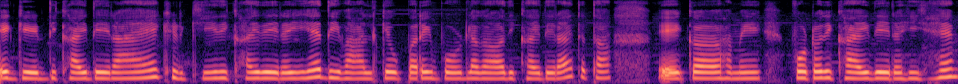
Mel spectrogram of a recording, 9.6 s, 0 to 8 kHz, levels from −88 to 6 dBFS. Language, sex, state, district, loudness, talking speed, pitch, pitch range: Hindi, female, Uttar Pradesh, Hamirpur, -17 LUFS, 190 wpm, 215 Hz, 210-225 Hz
